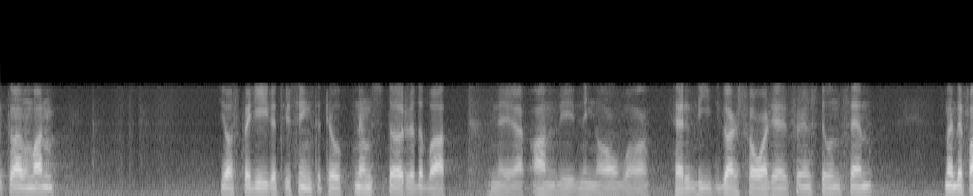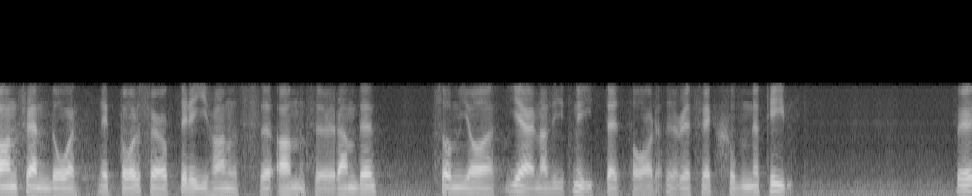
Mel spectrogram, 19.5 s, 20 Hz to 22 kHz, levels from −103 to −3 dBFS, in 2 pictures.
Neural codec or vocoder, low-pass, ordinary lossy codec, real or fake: codec, 16 kHz, 0.5 kbps, FunCodec, trained on Chinese and English, 25 frames a second; 3.6 kHz; none; fake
